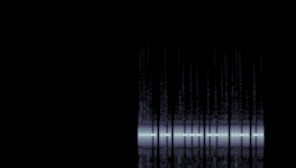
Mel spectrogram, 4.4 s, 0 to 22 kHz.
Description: Morse code, heard as a keyed tone, about 46 wpm, 700 Hz. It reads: VA2ZFN
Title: DXCC-100 Call Signs - 6 Characters - Repeated 3x - 45wpm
